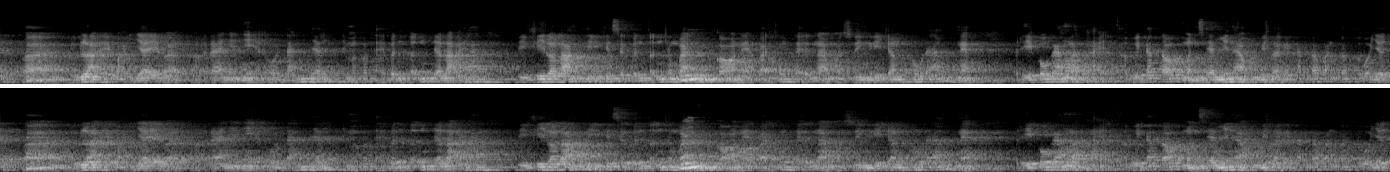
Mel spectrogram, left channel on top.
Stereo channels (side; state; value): both; normal; correlation 0.69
